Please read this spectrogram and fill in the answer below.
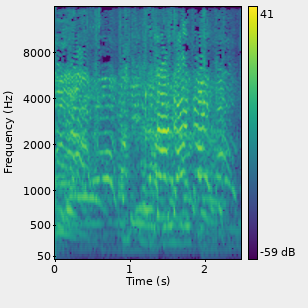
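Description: Several children shouting and chattering at once, their high, excited voices overlapping.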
